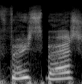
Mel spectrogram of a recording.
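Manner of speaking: acted-out, very high scream. Retelling a dad screaming at the TV during a playoff game: imitating dad screaming. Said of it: "my dad screaming at the T V".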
